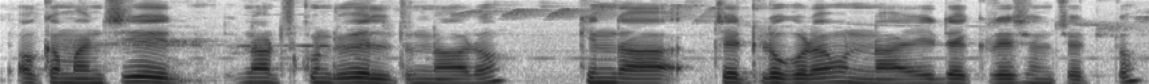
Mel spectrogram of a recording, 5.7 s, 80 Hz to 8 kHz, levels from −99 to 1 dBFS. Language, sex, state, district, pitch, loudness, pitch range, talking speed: Telugu, male, Telangana, Mahabubabad, 150 Hz, -17 LUFS, 140-160 Hz, 105 wpm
